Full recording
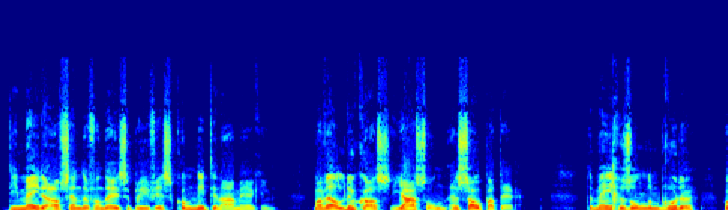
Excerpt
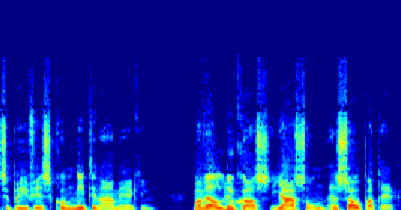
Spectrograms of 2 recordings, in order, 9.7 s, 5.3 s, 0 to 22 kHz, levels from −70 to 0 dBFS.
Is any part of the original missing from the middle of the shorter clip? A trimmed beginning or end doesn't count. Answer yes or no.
no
